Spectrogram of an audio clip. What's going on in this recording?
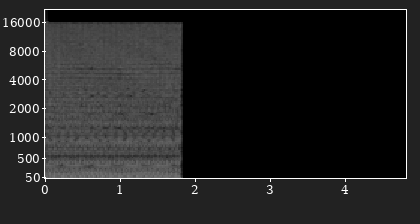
A retro fart that I made for a game that I'm making for the GBJam, Guac-a-mole.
